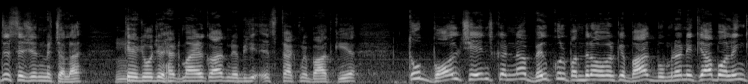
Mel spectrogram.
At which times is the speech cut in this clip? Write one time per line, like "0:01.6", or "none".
0:01.1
